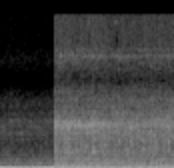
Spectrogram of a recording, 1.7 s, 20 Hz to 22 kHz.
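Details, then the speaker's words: Engine at a rough low idle with light, irregular tapping from the top end, where the head gasket and pushrods were redone in 2019. The owner suspects a slightly loose rocker arm; there is no blow-by, and the cause is unconfirmed. "so there's definitely some yeah definitely some valve noise I was trying to see what that was I redid the head gasket and uh the push rods in 2019 so I've got a feeling that maybe one of those rocker arms are just a little bit loose"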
